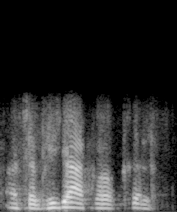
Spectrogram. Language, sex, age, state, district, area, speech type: Maithili, female, 60+, Bihar, Madhubani, rural, conversation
